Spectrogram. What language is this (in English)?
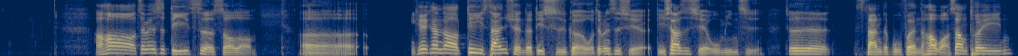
Chinese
